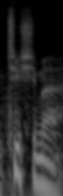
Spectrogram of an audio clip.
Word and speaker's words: Tsushima: See, Tsushima.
